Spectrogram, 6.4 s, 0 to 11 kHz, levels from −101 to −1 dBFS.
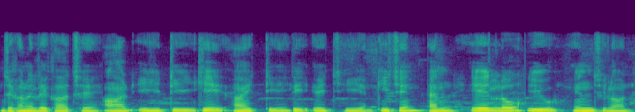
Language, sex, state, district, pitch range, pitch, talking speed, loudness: Bengali, male, West Bengal, Kolkata, 145-155 Hz, 150 Hz, 170 wpm, -15 LUFS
